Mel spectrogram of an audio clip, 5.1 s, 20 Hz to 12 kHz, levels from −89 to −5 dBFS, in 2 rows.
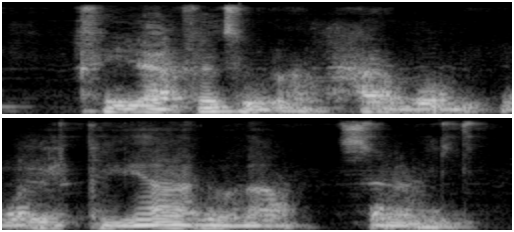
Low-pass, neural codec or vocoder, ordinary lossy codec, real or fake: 10.8 kHz; codec, 44.1 kHz, 1.7 kbps, Pupu-Codec; Opus, 32 kbps; fake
